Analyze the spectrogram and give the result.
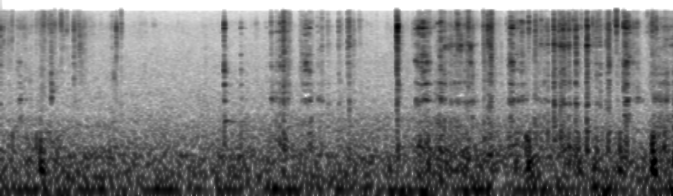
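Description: A solid yellow bar of dry soap is held in the hand while a metal utility blade shaves its corner and cuts off chunks. Quiet, crisp scraping and crumbly cutting sounds are heard over a low background rumble, with brighter, sharper crunches toward the end.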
